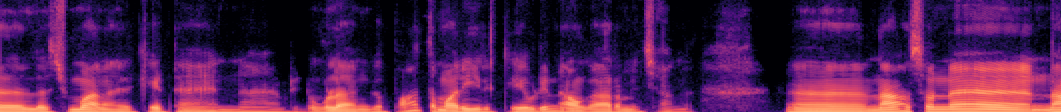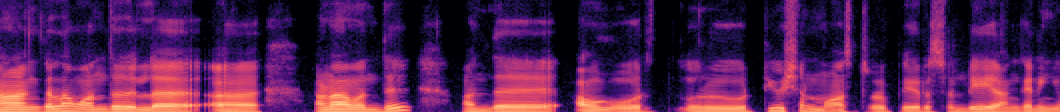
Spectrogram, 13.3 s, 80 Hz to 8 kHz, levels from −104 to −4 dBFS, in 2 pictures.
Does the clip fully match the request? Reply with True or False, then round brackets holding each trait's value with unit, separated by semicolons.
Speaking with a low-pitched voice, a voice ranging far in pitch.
True (125 Hz; 6.6 semitones)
